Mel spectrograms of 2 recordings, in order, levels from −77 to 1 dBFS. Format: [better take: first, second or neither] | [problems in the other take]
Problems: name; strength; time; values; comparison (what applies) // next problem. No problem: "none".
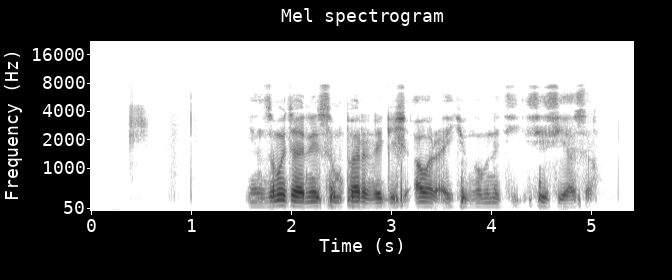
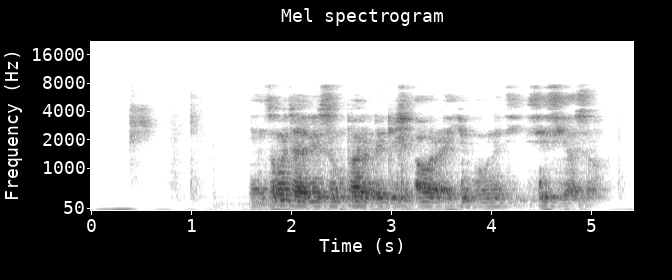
first | noise reduction (neural separator model SepFormer DNS4)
